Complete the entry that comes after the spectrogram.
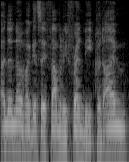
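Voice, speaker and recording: Low-voiced Dutch young man rambling. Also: steady tone, brisk, a little mellow, faint music behind. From Netherlands. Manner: rambling, playful, laughs often. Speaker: game streamer. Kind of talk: casual gaming stream chat.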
